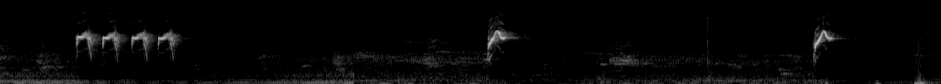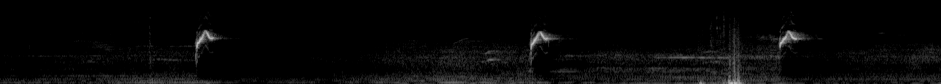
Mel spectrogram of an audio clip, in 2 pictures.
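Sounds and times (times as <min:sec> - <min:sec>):
Red-whiskered bulbul calling: 0:00.8 - 0:01.9, 0:04.9 - 0:05.2, 0:08.1 - 0:08.5, 0:11.4 - 0:11.7, 0:16.6 - 0:17.6.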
